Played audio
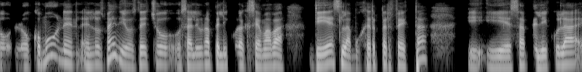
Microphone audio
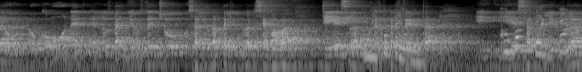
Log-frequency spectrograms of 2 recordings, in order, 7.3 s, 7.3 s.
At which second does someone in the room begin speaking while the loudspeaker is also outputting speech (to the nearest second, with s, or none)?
5 s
